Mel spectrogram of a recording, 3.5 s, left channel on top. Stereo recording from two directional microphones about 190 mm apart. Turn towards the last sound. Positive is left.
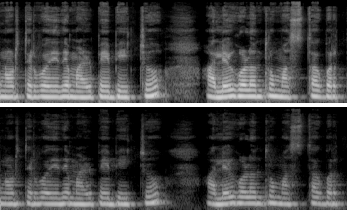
turn(degrees=30)  # may be behind; listen again after turning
